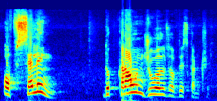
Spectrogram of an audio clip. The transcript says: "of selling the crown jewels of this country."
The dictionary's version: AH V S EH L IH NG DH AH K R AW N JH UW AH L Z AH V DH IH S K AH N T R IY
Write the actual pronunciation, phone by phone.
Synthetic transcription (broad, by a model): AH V S EH L IH NG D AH K R AW N JH UW AH L Z AH V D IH S K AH N T R IY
